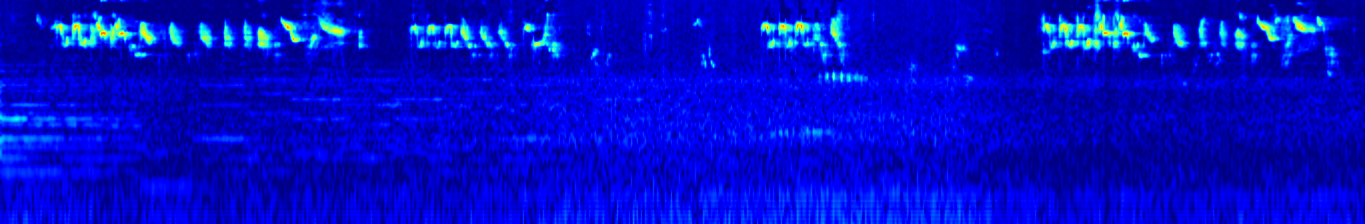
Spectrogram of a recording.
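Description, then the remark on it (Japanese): A Japanese wagtail (Segurosekirei) sings on stones piled on the shore of Lake Kitaura in eastern Ibaraki Prefecture, Japan, in bright, rapid bursts of twittering notes, several phrases separated by short pauses, over a low, steady background of water or wind. “岸辺に積み上げられた石の上で小鳥がさえずっていましたセグロセキレイです”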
